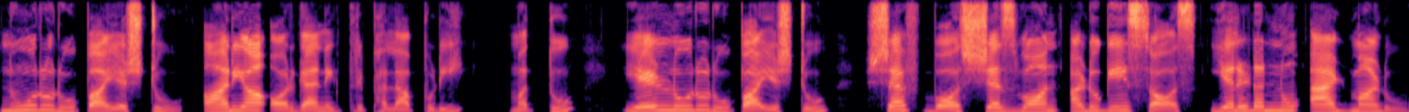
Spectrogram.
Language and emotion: Kannada, neutral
